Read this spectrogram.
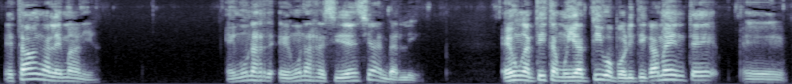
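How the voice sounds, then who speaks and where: A Cuban human rights activist, appearing as an interview guest, explains things in an emphatic, indignant, conversational way. His fairly high, slightly mellow voice is recorded cleanly in the studio with no room sound.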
